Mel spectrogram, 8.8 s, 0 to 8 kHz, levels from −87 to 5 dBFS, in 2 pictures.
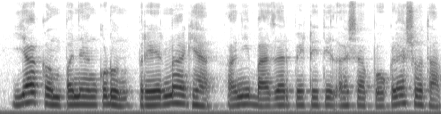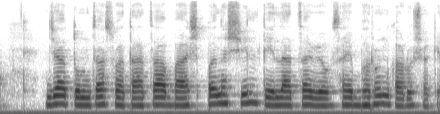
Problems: none marked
